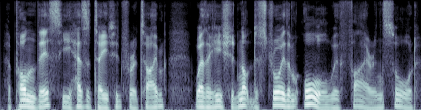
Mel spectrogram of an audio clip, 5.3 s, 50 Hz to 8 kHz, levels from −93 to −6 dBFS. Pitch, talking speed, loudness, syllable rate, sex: 105 Hz, 205 wpm, -20 LUFS, 5.1 syllables/s, male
